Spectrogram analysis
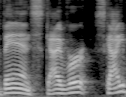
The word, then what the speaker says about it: Van Sciver: It's pronounced Van Sciver, like MacGyver.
